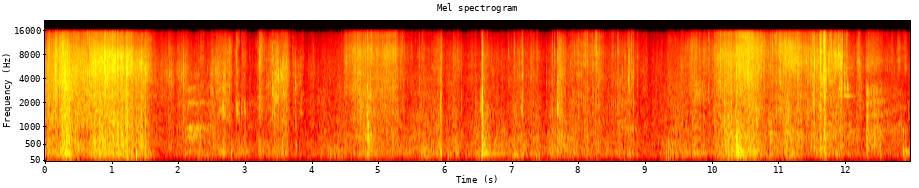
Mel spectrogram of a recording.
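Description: Dry clematis leaves and canes rustling and crackling as they are pulled out of the tangle by gloved hands, loudest in the first second and a half and again near the end, with a few sharp clicks of hand pruners snipping canes in between.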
